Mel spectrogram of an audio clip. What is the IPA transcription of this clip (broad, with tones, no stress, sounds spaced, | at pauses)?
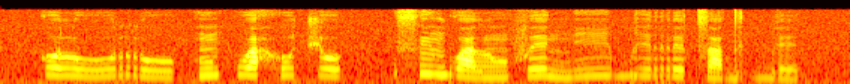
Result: k ʊ˦ l uː˨˦ r uː˨ k ũ˦ kʷ a˦ h u˦ t͡ʃ ʊ˦ | s ĩ˦ ɡʷ a˨ l ũ˨ f e˦˨ ŋ iː˦ b i˦ r ɪ˦ t͡s a˨ d ɪ˦ ɡ͡b e˨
